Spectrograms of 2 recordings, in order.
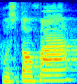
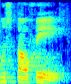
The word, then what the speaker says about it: Mustafa: jadi Yahya tetap Yahya, Mustafa ya tetap Mustafa bukan Mustofe ya, nggak boleh diimalahkan, tidak boleh dibaca imalah, tapi harus dibaca apa adanya yaitu Mustafa ya.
